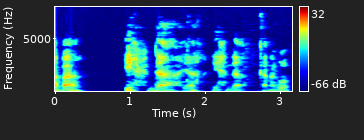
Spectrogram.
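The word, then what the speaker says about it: إحدى: Ihda ya, ihda. Karena kalau bentuk perempuannya untuk bilangan ini bukan wahidah tetapi ihda ya.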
